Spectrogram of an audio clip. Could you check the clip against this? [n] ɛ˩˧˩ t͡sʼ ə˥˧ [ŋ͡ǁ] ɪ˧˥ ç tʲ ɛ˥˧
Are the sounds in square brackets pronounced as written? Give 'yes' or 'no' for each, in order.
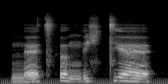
yes, no

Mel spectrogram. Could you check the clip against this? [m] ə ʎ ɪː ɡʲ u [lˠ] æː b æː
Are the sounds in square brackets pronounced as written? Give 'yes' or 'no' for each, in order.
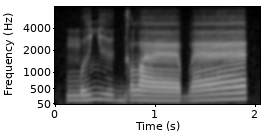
yes, yes

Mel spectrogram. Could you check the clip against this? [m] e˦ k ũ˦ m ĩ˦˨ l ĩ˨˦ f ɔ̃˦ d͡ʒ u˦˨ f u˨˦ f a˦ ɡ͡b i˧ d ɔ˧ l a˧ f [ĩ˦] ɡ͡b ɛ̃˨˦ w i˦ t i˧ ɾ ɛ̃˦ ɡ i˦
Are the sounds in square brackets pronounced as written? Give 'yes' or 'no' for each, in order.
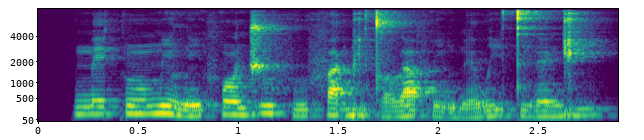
yes, no

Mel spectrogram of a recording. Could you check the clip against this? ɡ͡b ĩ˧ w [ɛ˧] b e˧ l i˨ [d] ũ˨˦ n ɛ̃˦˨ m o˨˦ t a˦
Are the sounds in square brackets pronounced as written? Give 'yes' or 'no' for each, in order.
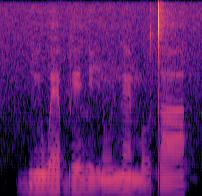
yes, no

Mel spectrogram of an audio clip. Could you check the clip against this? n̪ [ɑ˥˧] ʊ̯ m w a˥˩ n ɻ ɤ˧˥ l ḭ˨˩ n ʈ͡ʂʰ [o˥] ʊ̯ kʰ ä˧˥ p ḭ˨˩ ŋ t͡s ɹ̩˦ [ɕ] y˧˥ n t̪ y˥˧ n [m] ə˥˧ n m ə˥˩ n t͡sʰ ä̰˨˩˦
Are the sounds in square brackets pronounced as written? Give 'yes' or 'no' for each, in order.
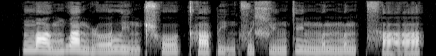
yes, no, yes, yes

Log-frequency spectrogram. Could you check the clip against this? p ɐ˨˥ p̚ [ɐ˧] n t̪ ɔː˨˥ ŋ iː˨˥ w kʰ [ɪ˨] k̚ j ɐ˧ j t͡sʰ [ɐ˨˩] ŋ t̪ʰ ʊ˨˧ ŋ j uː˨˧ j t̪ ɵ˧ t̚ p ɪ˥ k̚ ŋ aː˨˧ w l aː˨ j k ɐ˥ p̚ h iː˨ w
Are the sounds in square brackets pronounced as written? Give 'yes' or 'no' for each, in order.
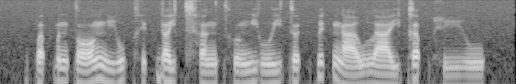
yes, no, no

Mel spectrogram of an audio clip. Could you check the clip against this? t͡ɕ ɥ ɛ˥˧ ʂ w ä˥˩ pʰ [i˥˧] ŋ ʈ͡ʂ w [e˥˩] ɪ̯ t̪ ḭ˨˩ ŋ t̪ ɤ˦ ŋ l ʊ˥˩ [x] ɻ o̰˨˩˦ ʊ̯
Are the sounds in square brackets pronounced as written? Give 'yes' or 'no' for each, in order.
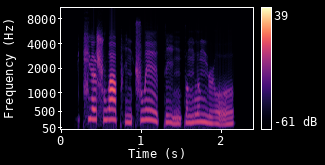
no, yes, no

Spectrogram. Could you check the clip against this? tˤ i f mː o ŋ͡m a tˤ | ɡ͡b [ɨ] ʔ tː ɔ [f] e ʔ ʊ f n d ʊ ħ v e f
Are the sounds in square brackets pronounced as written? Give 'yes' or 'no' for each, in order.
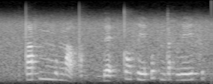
no, yes

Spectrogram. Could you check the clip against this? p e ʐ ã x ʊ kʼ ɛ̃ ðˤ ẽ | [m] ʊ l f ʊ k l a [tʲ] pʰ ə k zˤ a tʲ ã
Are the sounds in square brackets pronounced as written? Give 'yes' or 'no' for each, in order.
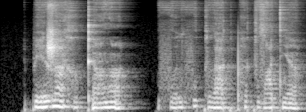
no, no

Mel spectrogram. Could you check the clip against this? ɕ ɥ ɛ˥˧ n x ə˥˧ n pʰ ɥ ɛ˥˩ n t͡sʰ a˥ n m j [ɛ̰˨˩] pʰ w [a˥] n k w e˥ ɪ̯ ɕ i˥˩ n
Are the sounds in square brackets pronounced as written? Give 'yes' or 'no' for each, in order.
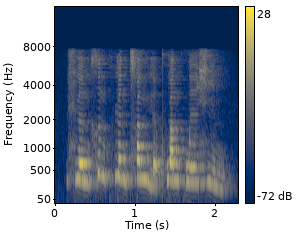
yes, yes

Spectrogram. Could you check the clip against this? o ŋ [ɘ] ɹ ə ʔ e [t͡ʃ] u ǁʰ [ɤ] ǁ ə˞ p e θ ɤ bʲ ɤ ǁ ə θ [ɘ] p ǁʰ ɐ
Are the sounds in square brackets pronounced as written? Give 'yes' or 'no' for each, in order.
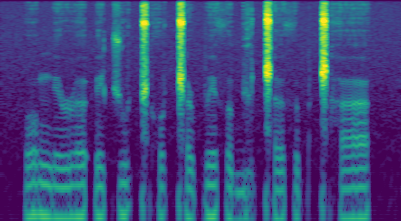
no, yes, no, yes

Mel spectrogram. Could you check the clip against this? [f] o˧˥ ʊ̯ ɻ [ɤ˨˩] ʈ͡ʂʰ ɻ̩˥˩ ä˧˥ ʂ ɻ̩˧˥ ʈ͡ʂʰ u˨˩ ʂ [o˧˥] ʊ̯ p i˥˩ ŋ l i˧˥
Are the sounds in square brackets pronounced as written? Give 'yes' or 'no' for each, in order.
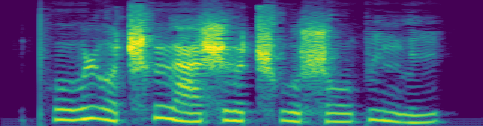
no, yes, yes

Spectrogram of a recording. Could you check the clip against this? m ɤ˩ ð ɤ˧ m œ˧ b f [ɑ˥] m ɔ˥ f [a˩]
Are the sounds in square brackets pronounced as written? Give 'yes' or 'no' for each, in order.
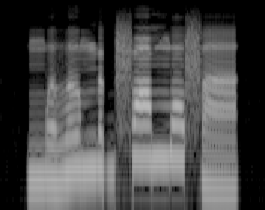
yes, yes

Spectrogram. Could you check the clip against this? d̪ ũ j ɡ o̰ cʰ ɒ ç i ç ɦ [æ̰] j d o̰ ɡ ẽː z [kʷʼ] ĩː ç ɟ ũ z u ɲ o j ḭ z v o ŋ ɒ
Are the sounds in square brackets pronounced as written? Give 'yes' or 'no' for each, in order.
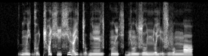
yes, no

